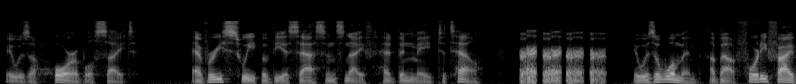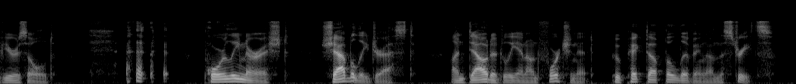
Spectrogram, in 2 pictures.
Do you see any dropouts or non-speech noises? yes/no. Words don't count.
yes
